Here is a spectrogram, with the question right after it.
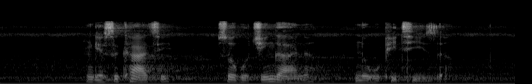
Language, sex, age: Zulu, male, 23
